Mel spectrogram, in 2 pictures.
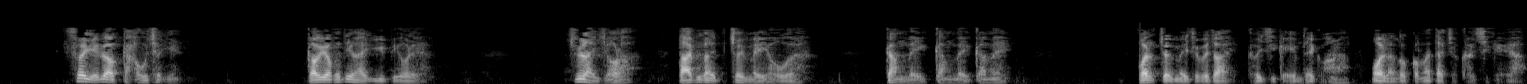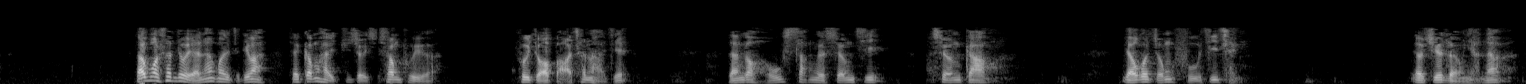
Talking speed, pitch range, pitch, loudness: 215 characters per minute, 90-115 Hz, 105 Hz, -25 LUFS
